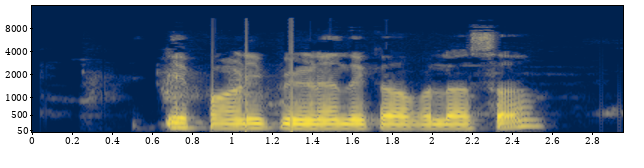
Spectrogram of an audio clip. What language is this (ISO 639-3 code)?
hno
